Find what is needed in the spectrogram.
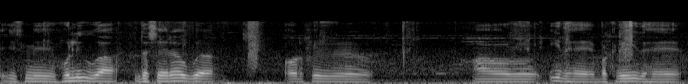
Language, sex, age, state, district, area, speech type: Urdu, male, 30-45, Uttar Pradesh, Mau, urban, spontaneous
